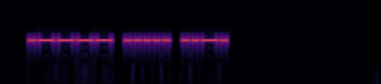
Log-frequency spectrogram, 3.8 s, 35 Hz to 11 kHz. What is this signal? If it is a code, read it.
Morse code, heard as a keyed tone, about 24 wpm, 700 Hz. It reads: 15F
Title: Speed-Racing Common QSO Phrases - 25wpm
